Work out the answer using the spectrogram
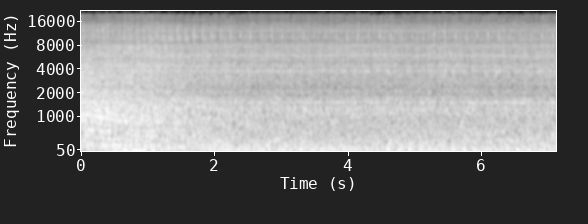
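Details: ZIL crane truck V8 petrol engine revived after 20 years standing: keeps running unevenly, chuffing and faltering as it sags; misfiring and puffing because it used up all the petrol.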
